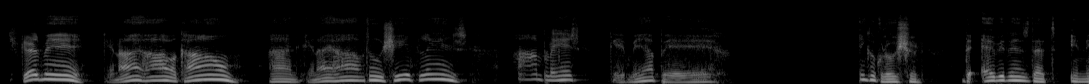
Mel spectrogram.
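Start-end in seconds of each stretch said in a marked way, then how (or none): 0.1-7.1 peasant asking. Retold or imitated. Lecturer voicing poor peasants asking for animals, higher peasant voice. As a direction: call out like a plain peasant. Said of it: "While the people, the peasants, the poor people, liked and preferred".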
